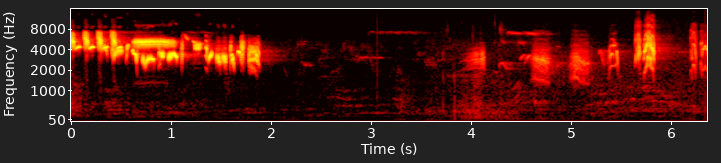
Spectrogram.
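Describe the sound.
Red-backed shrike calling on small dry slopes: a rapid run of sharp, high chattering notes, a pause of silence, then a few scattered scratchy chirps.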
